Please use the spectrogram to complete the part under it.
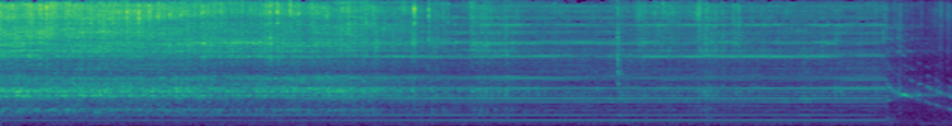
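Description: A coffee grinder grinds Ecuador Pillcocaja Sidra beans with a steady, whirring motor hum and gritty crunching that holds evenly for several seconds before cutting off abruptly near the end.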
